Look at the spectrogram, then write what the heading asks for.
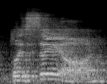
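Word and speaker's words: πλησίον: Neighbor means in the Greek, the word is pronounced plesion, and it means a neighbor, a friend, any other person, and where two are concerned, the other, thy fellow man.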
